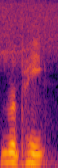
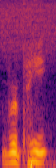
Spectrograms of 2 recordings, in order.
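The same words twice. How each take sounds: The two takes are said the same way.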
